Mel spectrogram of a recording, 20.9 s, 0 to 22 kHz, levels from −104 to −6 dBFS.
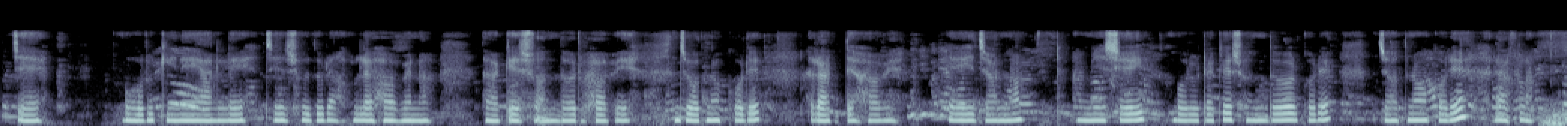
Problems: constant background noise, continuous background conversations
